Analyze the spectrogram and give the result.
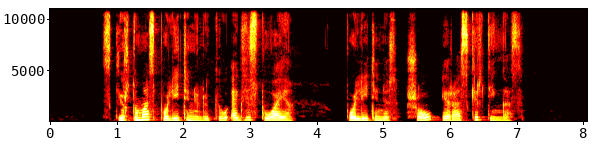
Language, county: Lithuanian, Klaipėda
